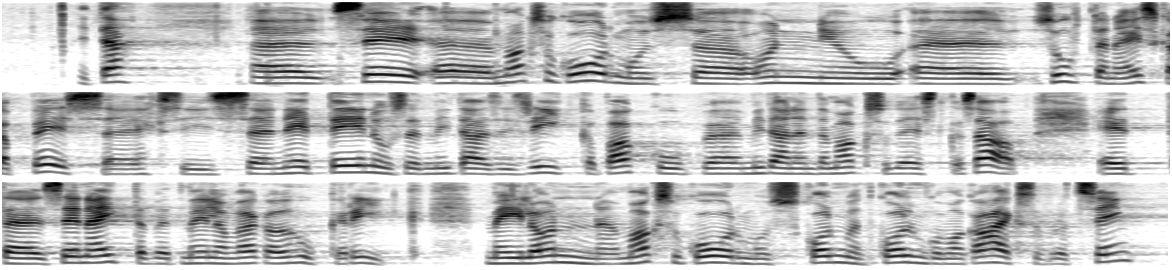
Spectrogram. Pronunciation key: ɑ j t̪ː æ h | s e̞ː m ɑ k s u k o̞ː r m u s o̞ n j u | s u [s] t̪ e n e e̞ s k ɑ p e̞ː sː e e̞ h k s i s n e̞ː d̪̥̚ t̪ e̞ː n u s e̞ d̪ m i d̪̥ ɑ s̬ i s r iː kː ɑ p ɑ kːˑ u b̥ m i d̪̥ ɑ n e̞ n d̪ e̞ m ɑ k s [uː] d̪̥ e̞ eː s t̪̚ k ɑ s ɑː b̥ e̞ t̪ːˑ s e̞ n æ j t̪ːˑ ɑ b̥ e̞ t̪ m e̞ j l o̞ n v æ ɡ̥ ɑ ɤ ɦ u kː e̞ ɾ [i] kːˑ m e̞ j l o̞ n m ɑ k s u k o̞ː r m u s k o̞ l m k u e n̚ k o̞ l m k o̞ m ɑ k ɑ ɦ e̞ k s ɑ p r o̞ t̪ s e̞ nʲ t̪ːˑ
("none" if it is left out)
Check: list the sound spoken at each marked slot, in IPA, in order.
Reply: h, u, iː

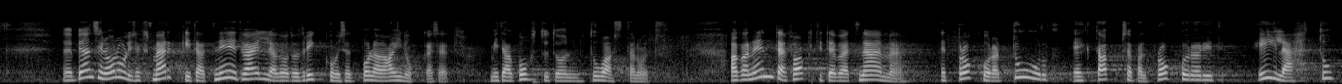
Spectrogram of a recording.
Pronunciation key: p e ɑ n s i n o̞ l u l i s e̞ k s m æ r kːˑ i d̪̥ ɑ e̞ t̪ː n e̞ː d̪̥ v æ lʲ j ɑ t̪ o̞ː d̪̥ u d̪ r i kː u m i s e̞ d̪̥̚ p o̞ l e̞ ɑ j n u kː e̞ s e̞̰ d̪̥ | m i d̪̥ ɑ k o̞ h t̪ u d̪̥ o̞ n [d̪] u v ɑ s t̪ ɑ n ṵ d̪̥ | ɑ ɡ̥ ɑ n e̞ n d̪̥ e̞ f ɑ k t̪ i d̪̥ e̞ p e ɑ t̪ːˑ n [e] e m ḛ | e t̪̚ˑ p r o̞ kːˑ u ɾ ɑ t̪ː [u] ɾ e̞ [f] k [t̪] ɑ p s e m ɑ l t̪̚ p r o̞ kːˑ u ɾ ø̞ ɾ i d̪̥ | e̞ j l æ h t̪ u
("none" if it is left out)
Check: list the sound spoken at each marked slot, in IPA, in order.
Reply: t̪, æ, uː, h, t̪

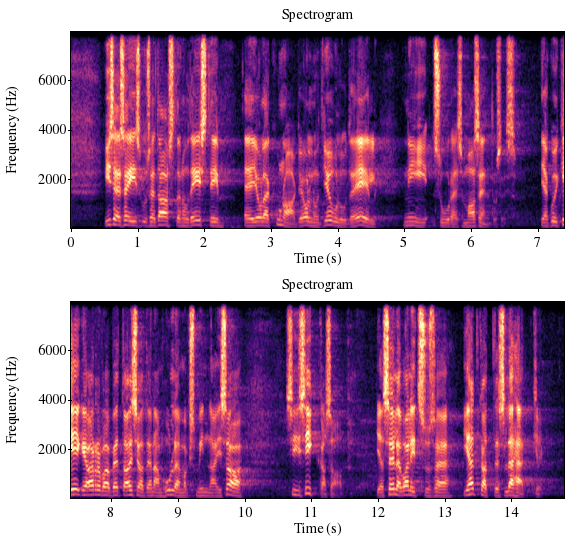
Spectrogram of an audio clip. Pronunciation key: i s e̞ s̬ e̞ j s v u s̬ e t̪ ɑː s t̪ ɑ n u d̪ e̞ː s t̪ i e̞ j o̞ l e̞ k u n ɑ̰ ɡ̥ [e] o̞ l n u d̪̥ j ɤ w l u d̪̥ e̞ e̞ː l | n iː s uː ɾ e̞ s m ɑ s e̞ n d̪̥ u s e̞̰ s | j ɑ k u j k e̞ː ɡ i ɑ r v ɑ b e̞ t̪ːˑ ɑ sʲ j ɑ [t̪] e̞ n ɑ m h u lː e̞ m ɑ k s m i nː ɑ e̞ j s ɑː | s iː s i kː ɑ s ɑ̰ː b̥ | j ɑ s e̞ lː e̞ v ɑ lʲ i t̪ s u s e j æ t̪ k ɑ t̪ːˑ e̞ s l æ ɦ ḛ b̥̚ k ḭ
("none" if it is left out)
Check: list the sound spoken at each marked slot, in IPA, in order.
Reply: i, d̪

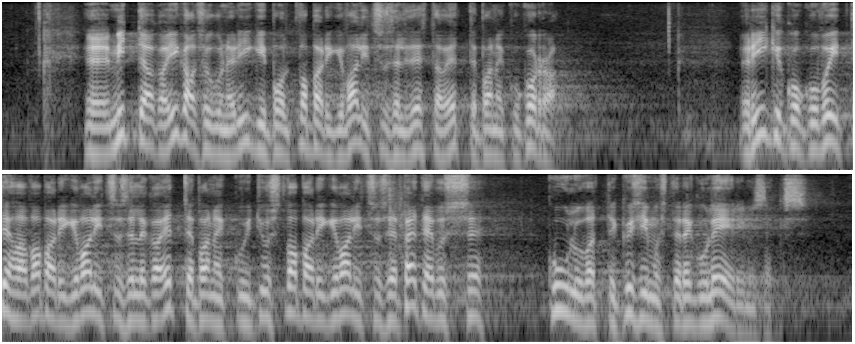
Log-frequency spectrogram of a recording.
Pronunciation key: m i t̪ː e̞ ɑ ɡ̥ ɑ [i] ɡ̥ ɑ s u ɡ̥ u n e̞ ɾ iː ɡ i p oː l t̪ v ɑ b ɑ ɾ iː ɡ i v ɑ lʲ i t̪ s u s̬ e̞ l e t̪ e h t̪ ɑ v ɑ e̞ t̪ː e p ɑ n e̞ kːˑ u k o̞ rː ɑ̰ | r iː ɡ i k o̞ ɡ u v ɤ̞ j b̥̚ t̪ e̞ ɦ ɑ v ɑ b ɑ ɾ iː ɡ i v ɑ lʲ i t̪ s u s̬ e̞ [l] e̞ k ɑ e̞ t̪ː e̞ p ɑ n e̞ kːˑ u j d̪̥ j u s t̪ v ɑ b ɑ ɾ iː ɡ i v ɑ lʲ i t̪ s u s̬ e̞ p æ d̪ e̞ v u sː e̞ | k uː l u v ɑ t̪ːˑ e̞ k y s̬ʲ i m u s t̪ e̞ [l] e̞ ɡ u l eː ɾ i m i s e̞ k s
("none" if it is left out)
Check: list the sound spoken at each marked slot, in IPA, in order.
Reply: i, l, ɾ

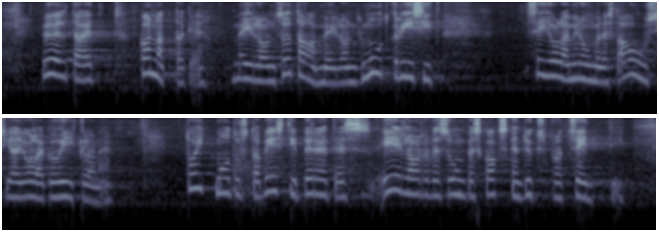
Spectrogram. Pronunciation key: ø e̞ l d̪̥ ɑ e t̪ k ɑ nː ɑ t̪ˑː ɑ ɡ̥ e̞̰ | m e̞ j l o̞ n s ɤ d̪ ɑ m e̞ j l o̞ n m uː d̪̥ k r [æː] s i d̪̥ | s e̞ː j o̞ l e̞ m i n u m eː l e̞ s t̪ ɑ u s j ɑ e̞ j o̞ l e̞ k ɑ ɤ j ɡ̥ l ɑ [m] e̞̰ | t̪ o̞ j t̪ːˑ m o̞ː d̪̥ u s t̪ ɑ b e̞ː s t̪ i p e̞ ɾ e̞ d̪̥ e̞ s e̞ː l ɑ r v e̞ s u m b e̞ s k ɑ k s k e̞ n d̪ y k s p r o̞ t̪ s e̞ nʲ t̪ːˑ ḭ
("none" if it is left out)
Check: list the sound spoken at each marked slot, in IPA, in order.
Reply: iː, n

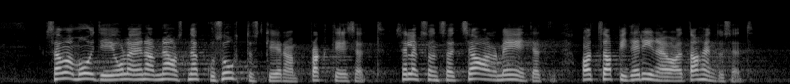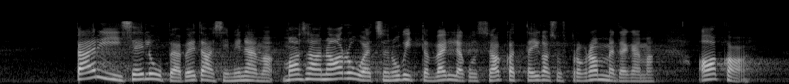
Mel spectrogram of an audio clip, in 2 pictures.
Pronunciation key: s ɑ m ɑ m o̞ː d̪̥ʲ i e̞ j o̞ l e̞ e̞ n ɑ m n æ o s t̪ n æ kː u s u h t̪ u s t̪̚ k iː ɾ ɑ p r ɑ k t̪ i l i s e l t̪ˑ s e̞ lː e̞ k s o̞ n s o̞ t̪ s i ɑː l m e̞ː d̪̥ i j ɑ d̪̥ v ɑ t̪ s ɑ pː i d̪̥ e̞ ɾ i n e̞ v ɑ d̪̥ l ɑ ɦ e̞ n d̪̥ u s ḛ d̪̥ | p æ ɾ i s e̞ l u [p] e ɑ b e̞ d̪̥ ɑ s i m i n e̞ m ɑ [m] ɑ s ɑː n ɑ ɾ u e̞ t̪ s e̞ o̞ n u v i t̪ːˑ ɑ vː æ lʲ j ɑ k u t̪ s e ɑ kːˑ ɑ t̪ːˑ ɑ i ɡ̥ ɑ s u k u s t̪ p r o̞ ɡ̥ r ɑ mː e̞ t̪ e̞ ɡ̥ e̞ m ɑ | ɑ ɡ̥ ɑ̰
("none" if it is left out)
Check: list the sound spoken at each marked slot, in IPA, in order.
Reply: p, m

